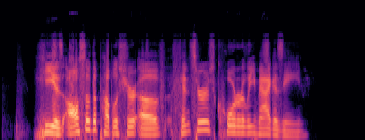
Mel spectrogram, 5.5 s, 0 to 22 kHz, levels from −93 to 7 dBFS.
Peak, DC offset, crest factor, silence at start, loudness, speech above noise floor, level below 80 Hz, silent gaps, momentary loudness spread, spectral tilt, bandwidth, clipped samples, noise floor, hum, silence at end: -2 dBFS; under 0.1%; 18 dB; 0.55 s; -18 LUFS; 37 dB; -48 dBFS; none; 13 LU; -6.5 dB/octave; 9 kHz; under 0.1%; -55 dBFS; none; 0.95 s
